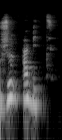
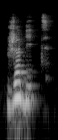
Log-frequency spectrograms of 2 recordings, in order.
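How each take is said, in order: First: The vowel of je is kept before habite. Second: The vowel of je is dropped before habite. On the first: The speaker calls it wrong. "et non je habite" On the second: The speaker calls it right.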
